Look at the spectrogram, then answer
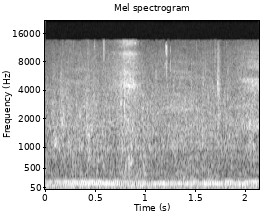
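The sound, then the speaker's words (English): A boat runs steadily across the water, its low engine drone humming constantly beneath a wash of wind and splashing noise, fairly loud with no voices. “I can tell you on a boat.”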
